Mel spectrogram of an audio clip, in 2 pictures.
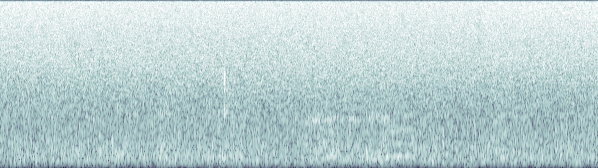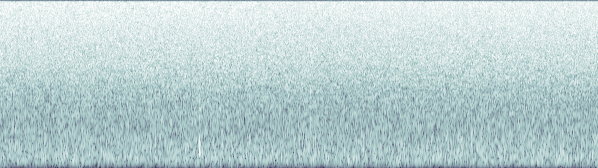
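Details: Only a very quiet, steady hiss of background noise is heard, with two faint clicks and no clear animal voice.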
